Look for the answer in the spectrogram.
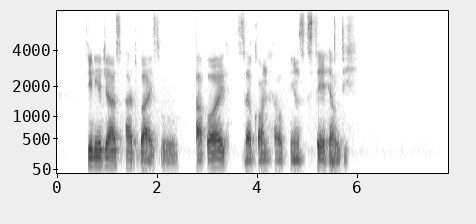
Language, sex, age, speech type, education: Nigerian Pidgin, male, 15-29, spontaneous, tertiary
